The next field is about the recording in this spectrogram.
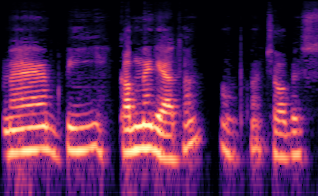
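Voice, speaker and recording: A man's voice: fairly high pitch, steady tone, takes it slowly. A man talking as a trading mentor with a caller, casual and blunt, dropping in phrases. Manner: blunt, advising, mixes in English phrases. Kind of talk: casual live chat with a caller.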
